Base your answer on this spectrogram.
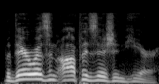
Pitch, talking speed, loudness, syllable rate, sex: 175 Hz, 225 wpm, -15 LUFS, 7.5 syllables/s, male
